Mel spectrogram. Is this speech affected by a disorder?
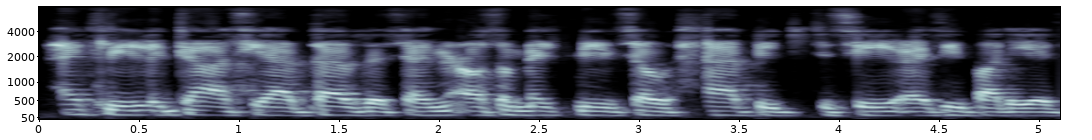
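Yes: Down syndrome; intellectual disability.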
